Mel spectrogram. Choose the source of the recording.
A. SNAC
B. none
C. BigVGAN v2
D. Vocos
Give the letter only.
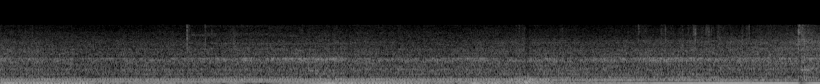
B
